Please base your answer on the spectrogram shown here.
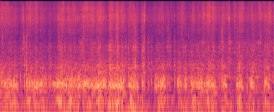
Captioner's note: aircraft continues whirring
